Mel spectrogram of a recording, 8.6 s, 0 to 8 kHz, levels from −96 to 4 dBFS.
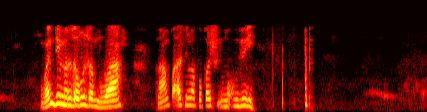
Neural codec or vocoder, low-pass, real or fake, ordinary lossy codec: codec, 16 kHz, 4 kbps, FunCodec, trained on LibriTTS, 50 frames a second; 7.2 kHz; fake; AAC, 16 kbps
